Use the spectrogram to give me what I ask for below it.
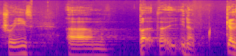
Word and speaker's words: trie: also trees spelt t-r-i-e which some people pronounce tries a try is also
